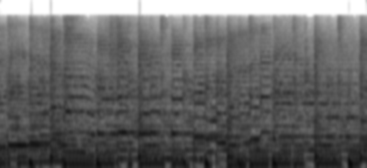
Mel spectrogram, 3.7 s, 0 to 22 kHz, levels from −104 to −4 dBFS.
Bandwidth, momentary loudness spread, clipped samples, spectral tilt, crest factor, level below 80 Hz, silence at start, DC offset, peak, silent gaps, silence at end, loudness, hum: 15.5 kHz; 2 LU; under 0.1%; -4.5 dB/octave; 14 dB; -22 dBFS; 0 s; under 0.1%; 0 dBFS; none; 0 s; -13 LUFS; none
